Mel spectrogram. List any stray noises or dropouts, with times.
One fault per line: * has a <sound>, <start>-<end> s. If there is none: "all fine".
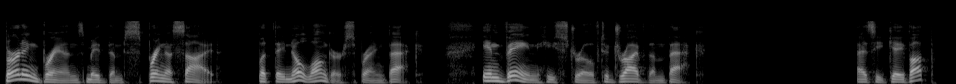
all fine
